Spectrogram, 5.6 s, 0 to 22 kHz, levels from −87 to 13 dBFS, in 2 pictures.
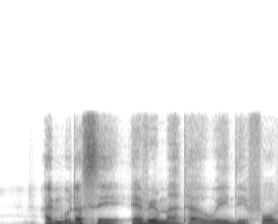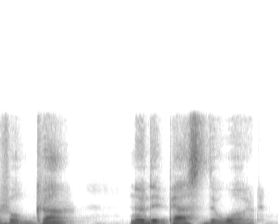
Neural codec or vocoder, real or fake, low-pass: codec, 16 kHz in and 24 kHz out, 0.9 kbps, LongCat-Audio-Codec, four codebook decoder; fake; 10.8 kHz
